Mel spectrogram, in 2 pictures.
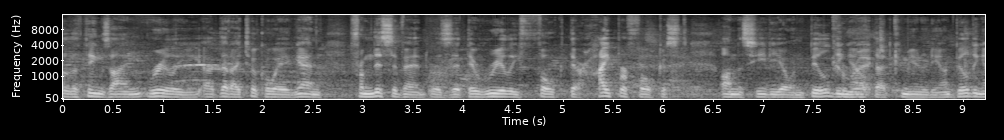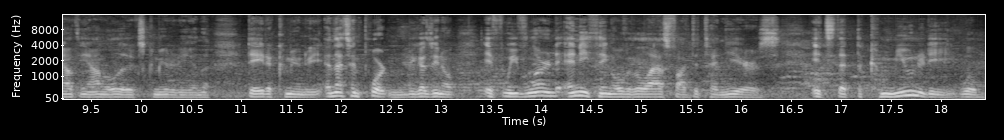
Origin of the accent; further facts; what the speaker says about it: United States; as an American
